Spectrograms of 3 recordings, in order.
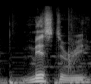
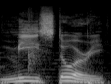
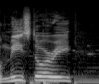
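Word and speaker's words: Mistory: me last week and said it is pronounced me story so me story theme God God grace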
